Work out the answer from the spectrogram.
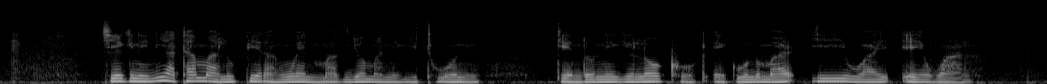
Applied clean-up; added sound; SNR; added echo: none; none; none; none.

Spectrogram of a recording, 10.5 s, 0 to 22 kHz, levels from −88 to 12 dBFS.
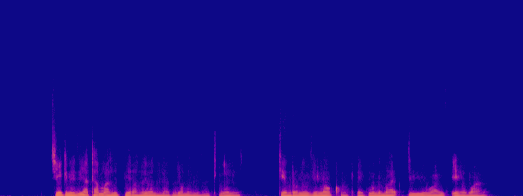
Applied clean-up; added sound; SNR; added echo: neural mask model DeepFilterNet 3.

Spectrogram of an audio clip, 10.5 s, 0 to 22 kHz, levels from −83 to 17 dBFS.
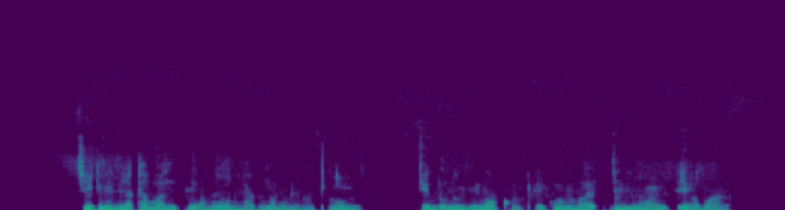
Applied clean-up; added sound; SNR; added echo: neural mask model Resemble Enhance denoiser.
